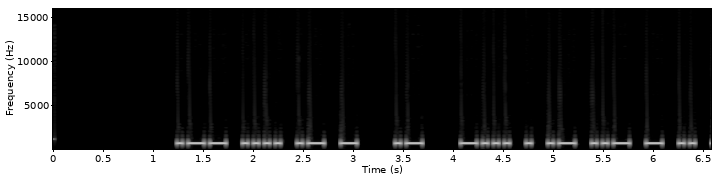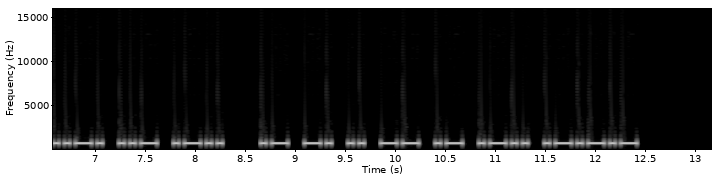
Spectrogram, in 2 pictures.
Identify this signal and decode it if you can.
Morse code, heard as a keyed tone, about 22 wpm, 700 Hz. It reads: WHAT A BEAUTIFUL ANIMAL.
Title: Sentences from Top 1000 Words - Review Part 1 - 22wpm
